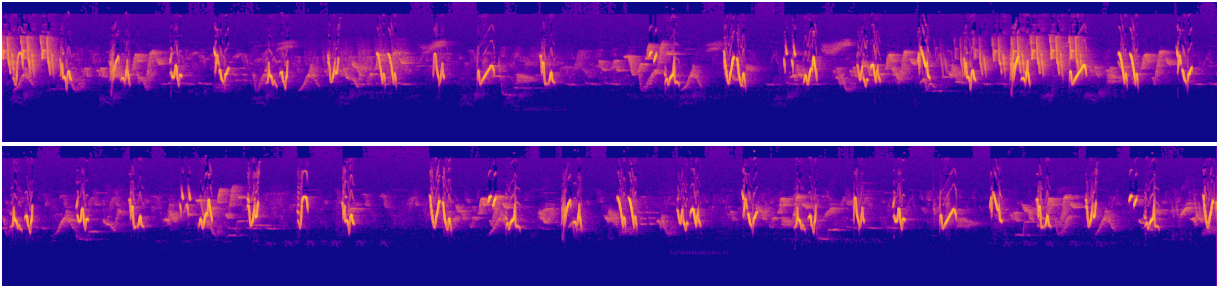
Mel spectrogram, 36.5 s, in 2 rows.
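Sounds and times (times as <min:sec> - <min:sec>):
Red-eyed Vireo singing: 0:00.0 - 0:36.4.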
